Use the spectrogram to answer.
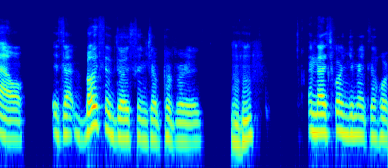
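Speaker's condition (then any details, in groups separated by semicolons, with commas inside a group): Cerebral palsy; mild speech impediment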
